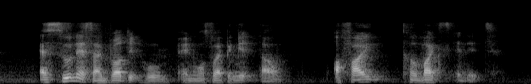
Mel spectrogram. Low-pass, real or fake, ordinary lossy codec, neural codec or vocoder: 7.2 kHz; fake; AAC, 32 kbps; codec, 16 kHz, 1 kbps, X-Codec, WavLM features, trained on Multilingual LibriSpeech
